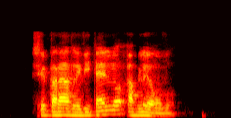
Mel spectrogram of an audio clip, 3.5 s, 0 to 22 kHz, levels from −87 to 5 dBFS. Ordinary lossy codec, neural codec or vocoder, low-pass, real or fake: AAC, 32 kbps; codec, 32 kHz, 1.9 kbps, SNAC; 7.2 kHz; fake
